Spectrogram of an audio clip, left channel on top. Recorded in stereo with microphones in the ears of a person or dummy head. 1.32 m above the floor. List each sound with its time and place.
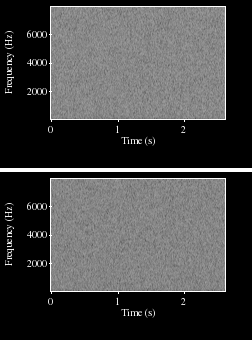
Only background noise.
